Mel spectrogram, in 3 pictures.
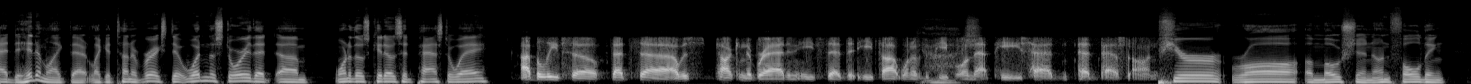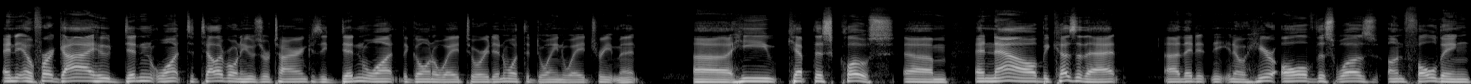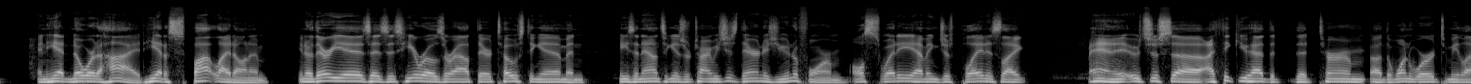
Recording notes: called in live from San Antonio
